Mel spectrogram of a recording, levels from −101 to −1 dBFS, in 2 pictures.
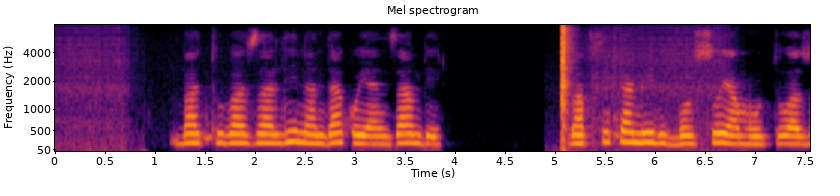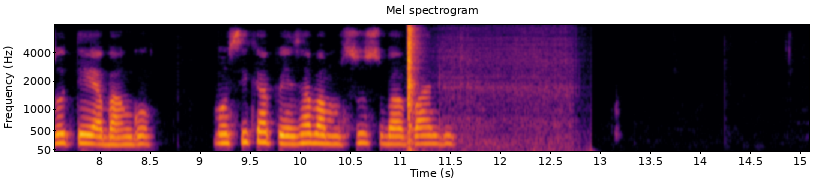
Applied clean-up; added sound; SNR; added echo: none; Fire; 8 dB; none.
